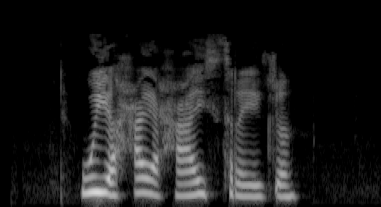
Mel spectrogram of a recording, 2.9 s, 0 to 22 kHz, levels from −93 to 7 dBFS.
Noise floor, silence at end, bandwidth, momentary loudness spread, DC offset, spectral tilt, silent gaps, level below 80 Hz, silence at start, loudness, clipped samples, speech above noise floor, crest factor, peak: -79 dBFS; 0.65 s; 8.6 kHz; 15 LU; under 0.1%; -5.5 dB/octave; none; -82 dBFS; 0.6 s; -25 LUFS; under 0.1%; 55 dB; 18 dB; -8 dBFS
